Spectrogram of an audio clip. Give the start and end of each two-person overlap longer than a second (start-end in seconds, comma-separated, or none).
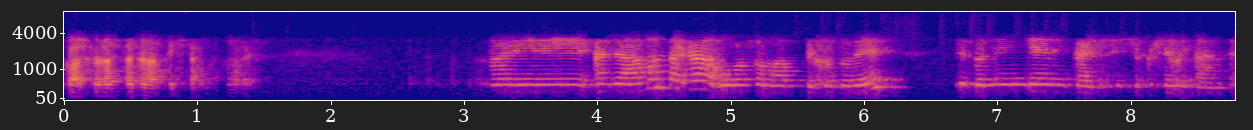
none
